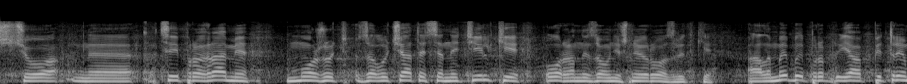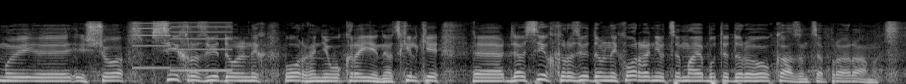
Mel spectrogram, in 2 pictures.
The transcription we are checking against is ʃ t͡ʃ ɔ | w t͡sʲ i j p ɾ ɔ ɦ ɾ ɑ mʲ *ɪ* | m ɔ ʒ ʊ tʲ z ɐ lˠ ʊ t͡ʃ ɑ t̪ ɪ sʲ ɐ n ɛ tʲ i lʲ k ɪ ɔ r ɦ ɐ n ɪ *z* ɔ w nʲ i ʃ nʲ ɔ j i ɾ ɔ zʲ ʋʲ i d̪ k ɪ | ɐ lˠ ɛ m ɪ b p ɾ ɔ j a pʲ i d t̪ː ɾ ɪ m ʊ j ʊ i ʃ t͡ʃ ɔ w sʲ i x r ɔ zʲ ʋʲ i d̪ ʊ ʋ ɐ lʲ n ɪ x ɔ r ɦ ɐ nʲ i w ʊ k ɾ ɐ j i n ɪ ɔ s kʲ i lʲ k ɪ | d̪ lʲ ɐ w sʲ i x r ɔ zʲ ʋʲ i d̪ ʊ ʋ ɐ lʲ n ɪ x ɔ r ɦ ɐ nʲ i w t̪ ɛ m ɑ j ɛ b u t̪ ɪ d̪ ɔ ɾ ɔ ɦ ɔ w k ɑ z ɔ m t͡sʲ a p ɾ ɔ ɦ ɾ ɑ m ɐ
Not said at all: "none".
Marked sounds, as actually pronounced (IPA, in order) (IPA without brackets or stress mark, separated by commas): i, z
